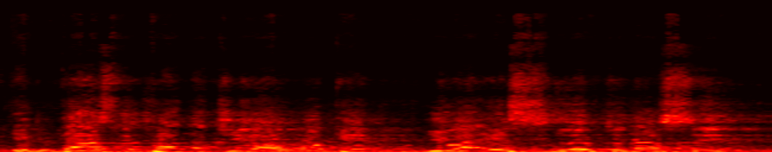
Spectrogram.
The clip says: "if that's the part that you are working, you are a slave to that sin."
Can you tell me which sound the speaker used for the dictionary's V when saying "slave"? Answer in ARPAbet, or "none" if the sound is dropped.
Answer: P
